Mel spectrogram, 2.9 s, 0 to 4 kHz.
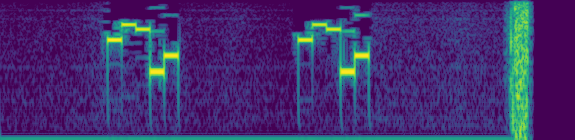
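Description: Five-tone selective call (ZVEI), heard as quick runs of five tones, tones of about 70 ms. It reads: 88025 88025
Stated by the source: ZVEI five-tone selective call received on an SDR.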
